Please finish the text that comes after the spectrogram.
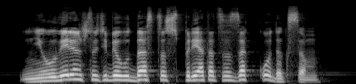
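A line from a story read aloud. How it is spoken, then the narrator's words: Scoffing snort. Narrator (Russian): хмыкнул Делаэрт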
